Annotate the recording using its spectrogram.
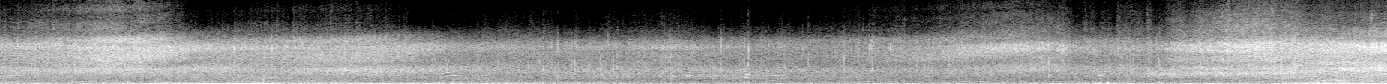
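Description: A swollen river rushes and roars steadily.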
